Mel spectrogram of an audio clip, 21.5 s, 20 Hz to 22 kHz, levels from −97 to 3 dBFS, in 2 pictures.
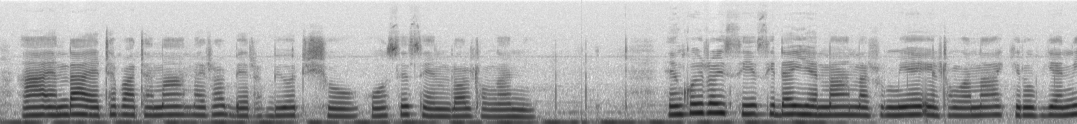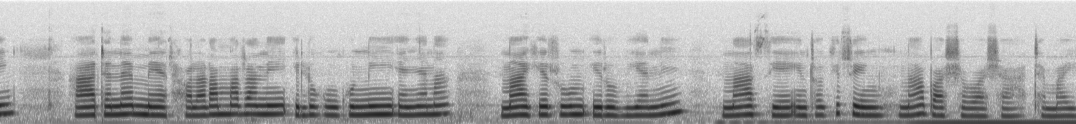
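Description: No technical faults are audible.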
